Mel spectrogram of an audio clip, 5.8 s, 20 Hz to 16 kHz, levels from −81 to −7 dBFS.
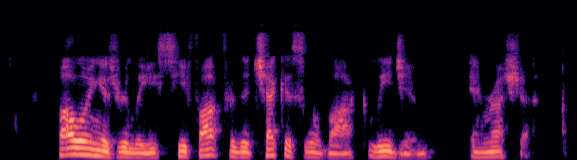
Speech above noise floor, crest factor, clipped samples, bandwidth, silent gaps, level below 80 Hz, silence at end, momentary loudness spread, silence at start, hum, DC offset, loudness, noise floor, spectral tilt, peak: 43 dB; 20 dB; under 0.1%; 7.8 kHz; none; -60 dBFS; 0.4 s; 13 LU; 0.6 s; none; under 0.1%; -27 LUFS; -69 dBFS; -6.5 dB/octave; -8 dBFS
